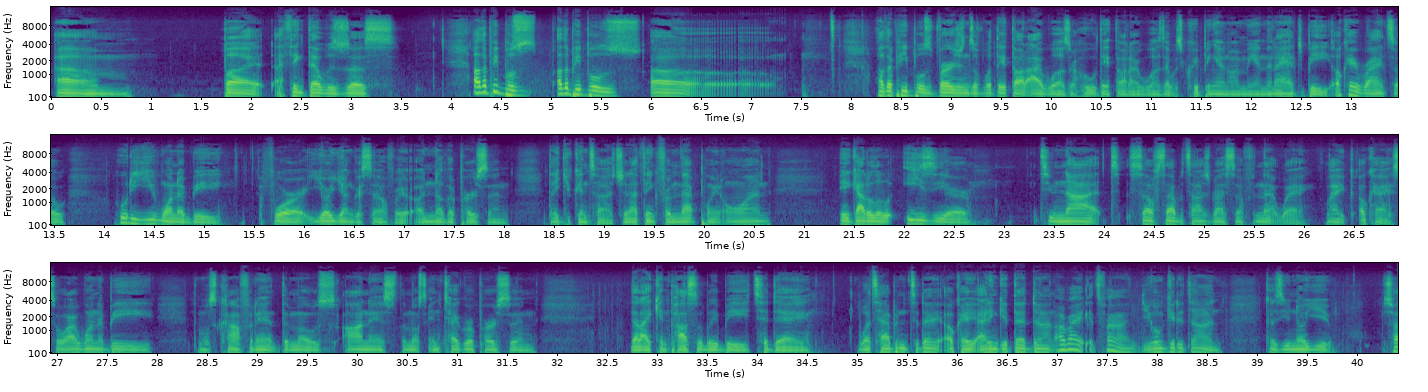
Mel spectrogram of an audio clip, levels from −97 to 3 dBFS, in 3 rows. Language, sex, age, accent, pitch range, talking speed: English, male, 20-39, American, 90-110 Hz, 185 wpm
